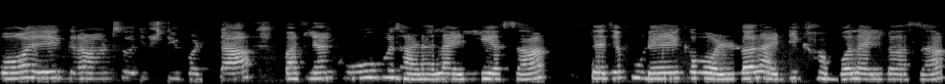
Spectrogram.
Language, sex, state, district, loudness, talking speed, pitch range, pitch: Konkani, female, Goa, North and South Goa, -18 LUFS, 120 wpm, 250-285 Hz, 270 Hz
